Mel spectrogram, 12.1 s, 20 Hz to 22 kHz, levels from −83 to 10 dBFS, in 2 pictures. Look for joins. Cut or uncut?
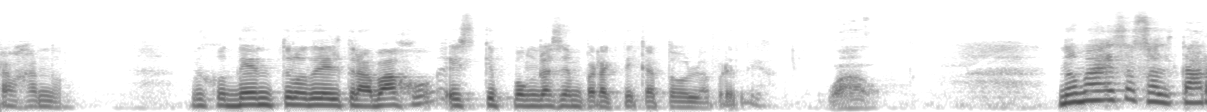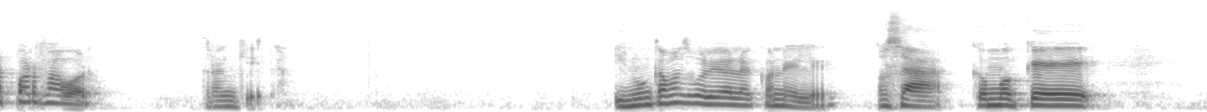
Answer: uncut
